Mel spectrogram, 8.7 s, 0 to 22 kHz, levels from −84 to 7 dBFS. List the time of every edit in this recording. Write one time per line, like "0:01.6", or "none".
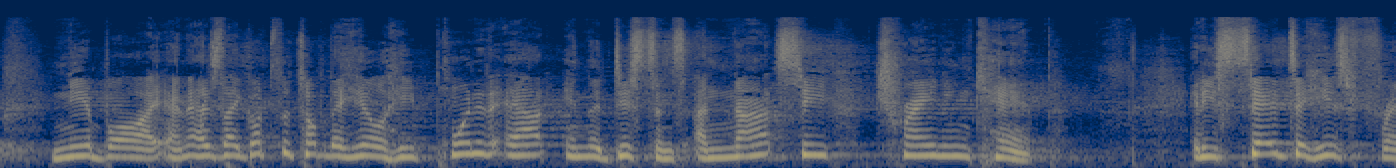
none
